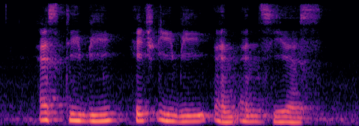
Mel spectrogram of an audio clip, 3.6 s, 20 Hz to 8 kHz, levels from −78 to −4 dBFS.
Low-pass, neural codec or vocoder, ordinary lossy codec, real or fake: 7.2 kHz; vocoder, 44.1 kHz, 80 mel bands, Vocos; none; fake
